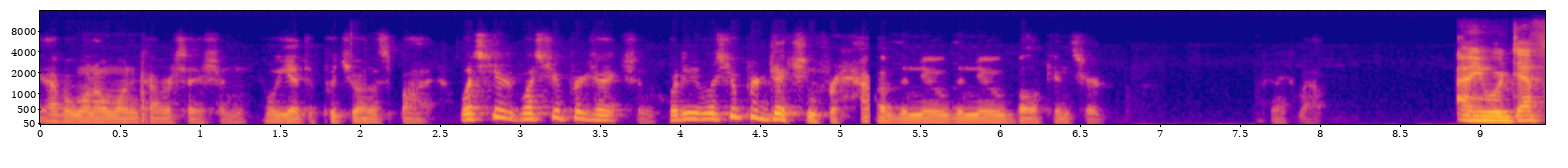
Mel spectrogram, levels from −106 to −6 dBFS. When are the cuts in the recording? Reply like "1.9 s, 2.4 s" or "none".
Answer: 1.3 s, 5.2 s, 5.7 s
